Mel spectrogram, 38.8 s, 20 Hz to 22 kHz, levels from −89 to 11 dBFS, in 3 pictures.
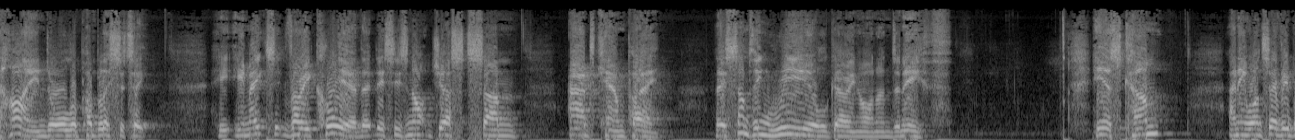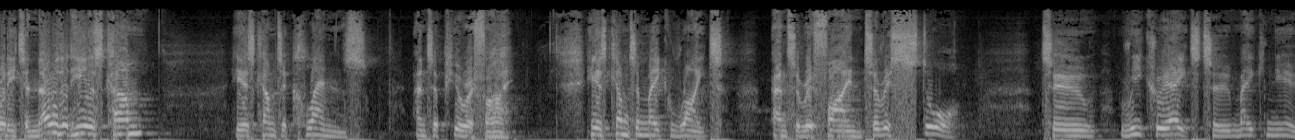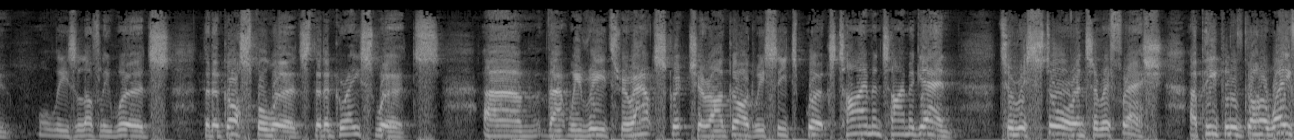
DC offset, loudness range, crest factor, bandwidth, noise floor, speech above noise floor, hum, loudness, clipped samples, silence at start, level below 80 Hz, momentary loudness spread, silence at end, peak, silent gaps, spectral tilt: under 0.1%; 4 LU; 16 dB; 17 kHz; -57 dBFS; 34 dB; none; -21 LUFS; under 0.1%; 0 s; -46 dBFS; 12 LU; 0 s; -8 dBFS; none; -2 dB/octave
